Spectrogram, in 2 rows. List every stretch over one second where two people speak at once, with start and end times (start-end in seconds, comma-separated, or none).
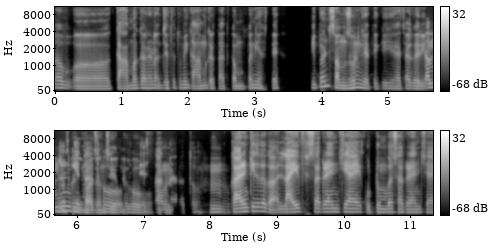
5.6-7.1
